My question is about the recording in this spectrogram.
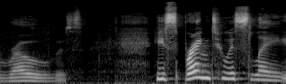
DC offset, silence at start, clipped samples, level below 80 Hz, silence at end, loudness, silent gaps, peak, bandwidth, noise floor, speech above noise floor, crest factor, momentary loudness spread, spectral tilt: under 0.1%; 0 s; under 0.1%; -58 dBFS; 0 s; -18 LUFS; none; -2 dBFS; 18 kHz; -44 dBFS; 22 dB; 20 dB; 20 LU; -2 dB/octave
